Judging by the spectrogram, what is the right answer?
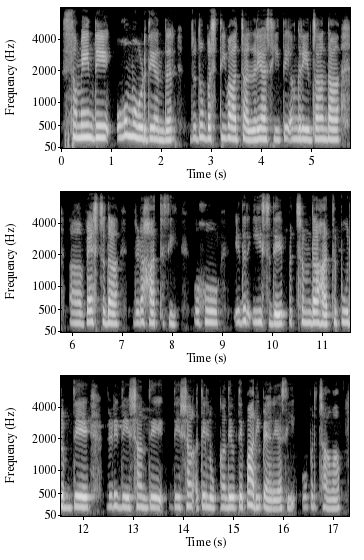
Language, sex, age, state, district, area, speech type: Punjabi, female, 18-30, Punjab, Fatehgarh Sahib, urban, spontaneous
